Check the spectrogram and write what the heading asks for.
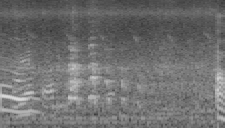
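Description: A chicken clucking: a held, wavering call at the start, then a few short calls within the first second, fading after that.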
